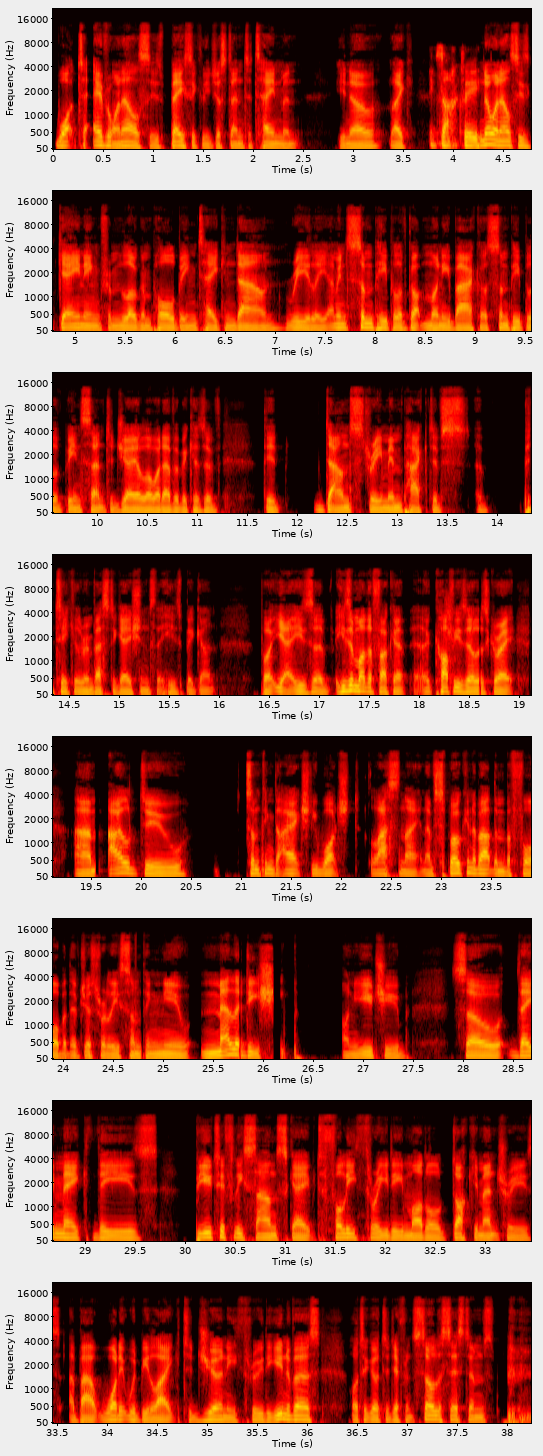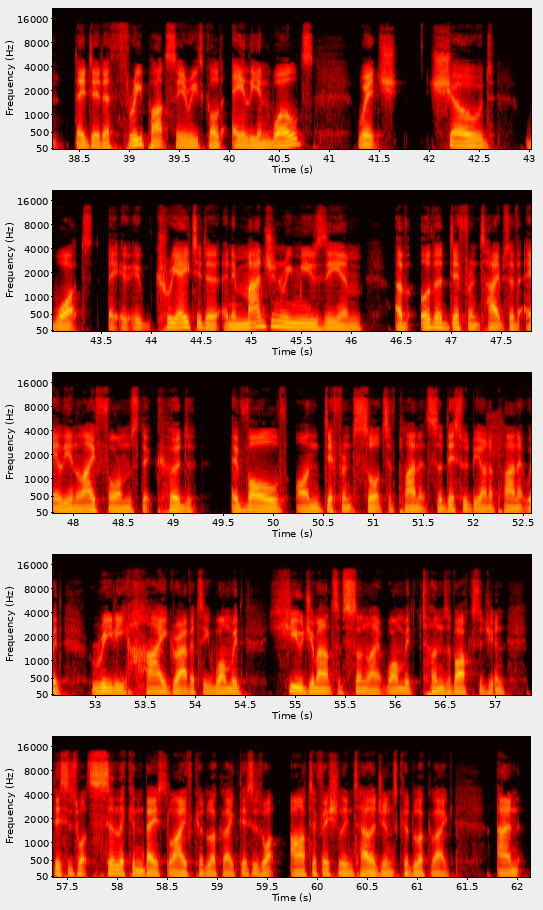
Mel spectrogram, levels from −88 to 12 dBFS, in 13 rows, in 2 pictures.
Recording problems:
choppy; occasionally; from 19 to 21 s, from 25 to 26 s and at 56 s; 5% of the speech affected

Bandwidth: 14 kHz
